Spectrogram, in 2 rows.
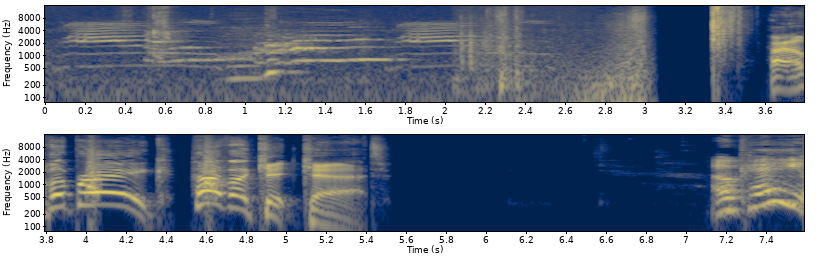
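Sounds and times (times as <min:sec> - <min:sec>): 
cats meowing: 0:00.0 - 0:02.6
speech: 0:03.6 - 0:05.6, 0:07.1 - 0:07.5.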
